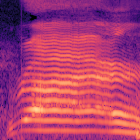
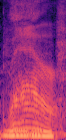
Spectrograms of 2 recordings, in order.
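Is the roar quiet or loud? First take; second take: loud; quiet. First: The roar is said loudly. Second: The roar is said quietly.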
